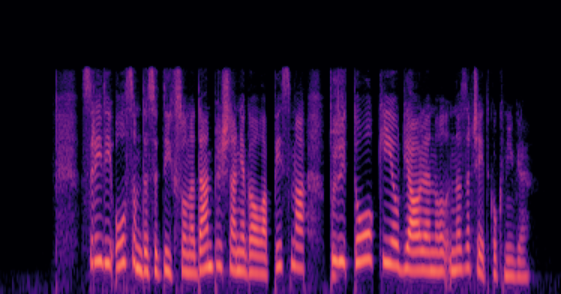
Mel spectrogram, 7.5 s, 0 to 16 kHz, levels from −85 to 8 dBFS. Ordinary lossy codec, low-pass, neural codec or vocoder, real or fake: none; 7.2 kHz; codec, 16 kHz, 0.5 kbps, X-Codec, HuBERT features, trained on LibriSpeech; fake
